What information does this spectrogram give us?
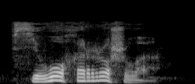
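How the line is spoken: Cold, through teeth. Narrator (Russian): холодно процедил

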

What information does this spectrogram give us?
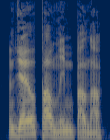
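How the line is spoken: Booming hum. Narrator (Russian): прогудела миссис Мастертон

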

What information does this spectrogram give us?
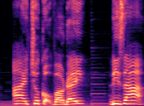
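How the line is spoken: Furious shout. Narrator (Vietnamese): Dương điền tiết quay sang cậu ta hét

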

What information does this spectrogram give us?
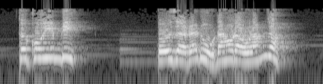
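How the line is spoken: Shout. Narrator (Vietnamese): Bố Nam quát mụ Hường

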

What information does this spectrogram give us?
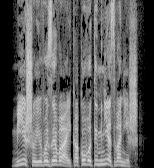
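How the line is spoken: Growling. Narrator (Russian): зарычал

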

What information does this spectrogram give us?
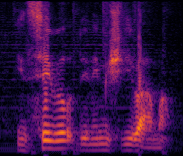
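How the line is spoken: Plain. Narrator (Italian): rispose

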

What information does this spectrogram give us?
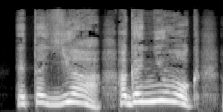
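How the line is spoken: Howling wail. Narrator (Russian): взвыл он

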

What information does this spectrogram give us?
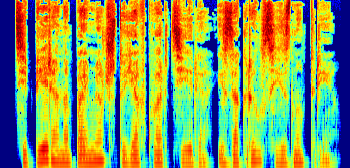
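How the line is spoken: Whispered. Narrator (Russian): прошептал Петров

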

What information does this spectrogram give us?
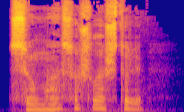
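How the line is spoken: Old woman muttering. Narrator (Russian): пробормотала простарая

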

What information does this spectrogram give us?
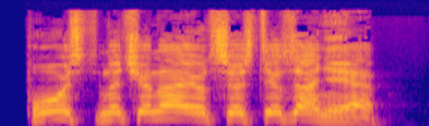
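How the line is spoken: Thunderous exclamation. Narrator (Russian): громовым голосом воскликнул

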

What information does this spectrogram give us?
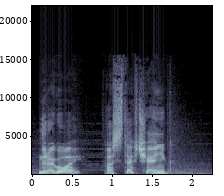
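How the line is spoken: Shouted. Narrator (Russian): крикнула

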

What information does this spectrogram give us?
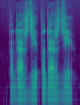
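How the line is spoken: Confused muttering. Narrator (Russian): растерянно бормотал Плеско

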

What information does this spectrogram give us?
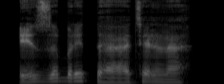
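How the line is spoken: Muttered. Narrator (Russian): пробормотал незнакомец

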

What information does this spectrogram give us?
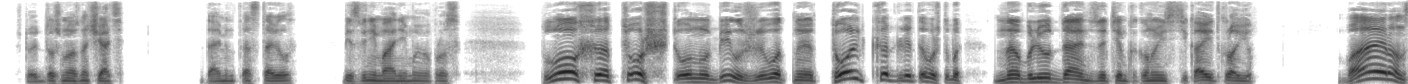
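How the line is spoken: Plain. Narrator (Russian): сказал я ему

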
